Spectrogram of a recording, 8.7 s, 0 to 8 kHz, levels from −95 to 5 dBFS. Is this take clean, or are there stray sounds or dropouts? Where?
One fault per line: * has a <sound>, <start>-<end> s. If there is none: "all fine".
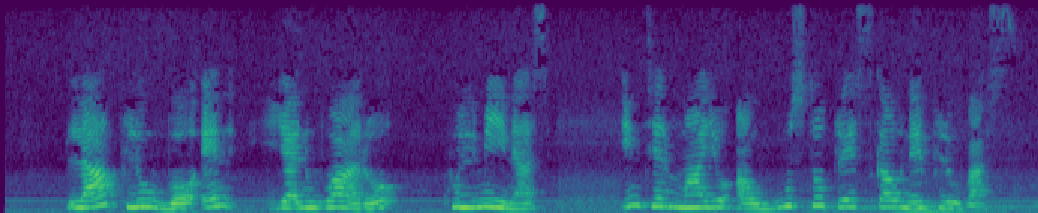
all fine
